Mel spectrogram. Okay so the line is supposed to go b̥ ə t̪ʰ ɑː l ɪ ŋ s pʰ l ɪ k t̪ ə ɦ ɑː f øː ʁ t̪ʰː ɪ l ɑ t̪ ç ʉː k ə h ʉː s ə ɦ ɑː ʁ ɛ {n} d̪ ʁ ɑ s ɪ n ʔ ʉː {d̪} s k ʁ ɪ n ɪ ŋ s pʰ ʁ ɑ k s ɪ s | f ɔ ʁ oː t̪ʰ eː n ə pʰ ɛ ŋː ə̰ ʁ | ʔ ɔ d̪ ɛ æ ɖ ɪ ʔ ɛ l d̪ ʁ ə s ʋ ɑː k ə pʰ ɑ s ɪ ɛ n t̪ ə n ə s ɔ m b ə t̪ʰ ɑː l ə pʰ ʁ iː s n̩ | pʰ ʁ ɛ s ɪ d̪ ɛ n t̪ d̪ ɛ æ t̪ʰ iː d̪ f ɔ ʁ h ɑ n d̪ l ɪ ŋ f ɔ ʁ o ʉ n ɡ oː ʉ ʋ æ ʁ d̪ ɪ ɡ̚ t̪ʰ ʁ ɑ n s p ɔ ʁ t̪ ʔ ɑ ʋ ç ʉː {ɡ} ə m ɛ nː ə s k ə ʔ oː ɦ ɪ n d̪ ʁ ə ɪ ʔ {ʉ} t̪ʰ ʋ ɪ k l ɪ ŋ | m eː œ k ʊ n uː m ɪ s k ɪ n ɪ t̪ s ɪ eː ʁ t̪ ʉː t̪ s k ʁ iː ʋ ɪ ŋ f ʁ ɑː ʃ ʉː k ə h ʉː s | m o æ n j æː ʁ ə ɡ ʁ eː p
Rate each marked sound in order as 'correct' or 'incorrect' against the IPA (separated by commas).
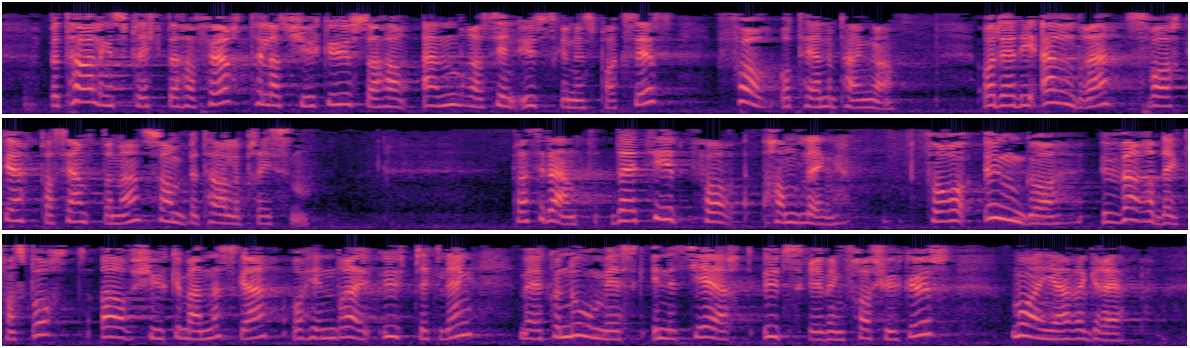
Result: correct, incorrect, incorrect, incorrect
